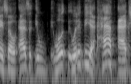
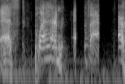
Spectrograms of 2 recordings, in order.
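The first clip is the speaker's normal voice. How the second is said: soft, very high-pitched slight whisper; 11 semitones higher than usual. Game narrator voices a character flying the party toward a sleeping dragon, in a slight whisper. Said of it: "you hear him slightly whisper".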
